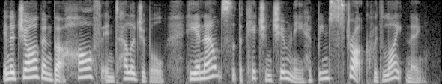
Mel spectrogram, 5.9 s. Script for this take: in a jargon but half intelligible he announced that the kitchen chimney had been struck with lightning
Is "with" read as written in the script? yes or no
yes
